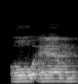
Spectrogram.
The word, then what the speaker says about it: Om: shouldn't say properly but the way you pronounce it is you pronounce each letter each letter oh hey you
